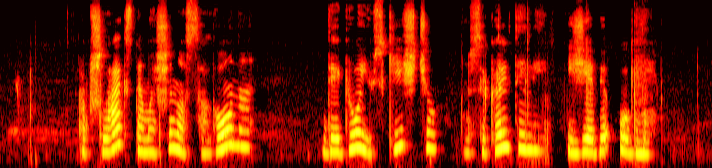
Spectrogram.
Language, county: Lithuanian, Tauragė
